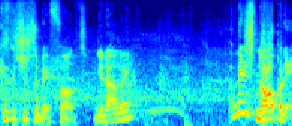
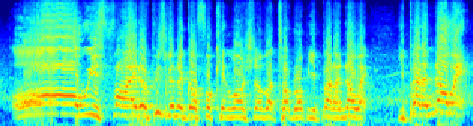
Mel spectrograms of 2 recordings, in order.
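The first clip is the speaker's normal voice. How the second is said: loud, higher, pumped-up commentary; hyped commentary; 6 semitones higher, 4 dB louder than usual. Real, not acted. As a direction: sell the moment like a hyped announcer.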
